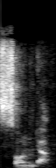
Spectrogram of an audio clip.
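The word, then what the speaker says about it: zondag: know yeah no okay in german it's sontak it's a song in german in in dutch it's sondag yeah it's the same it's almost the same okay good great uh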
